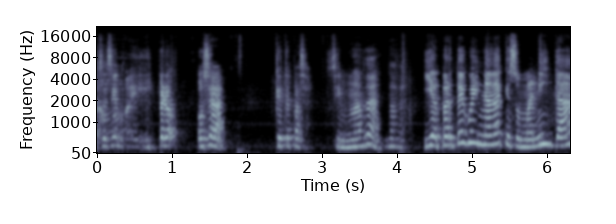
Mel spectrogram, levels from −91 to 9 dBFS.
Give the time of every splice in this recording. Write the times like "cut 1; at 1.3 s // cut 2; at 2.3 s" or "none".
none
